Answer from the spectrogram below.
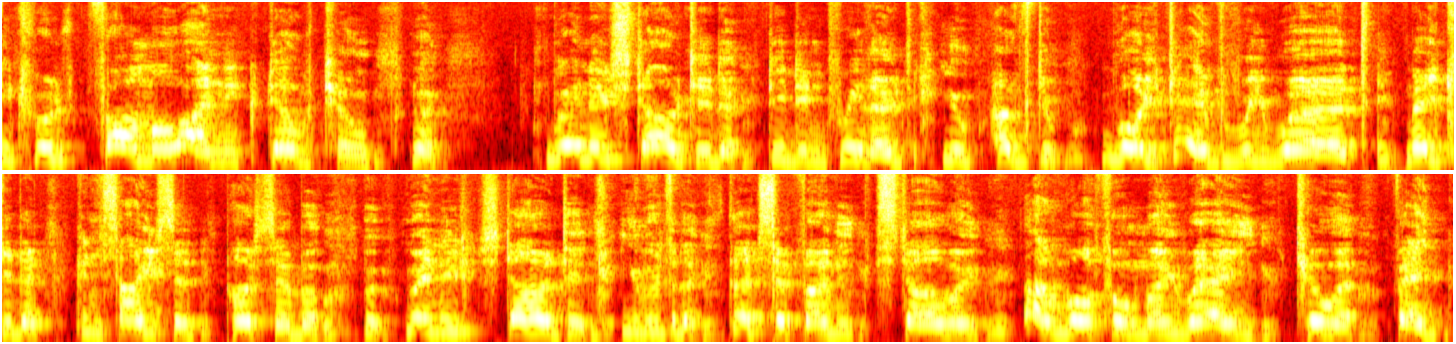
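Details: Dysarthria from cerebral palsy in a male stand-up comedian; audiences take a while to lock into his speech.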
